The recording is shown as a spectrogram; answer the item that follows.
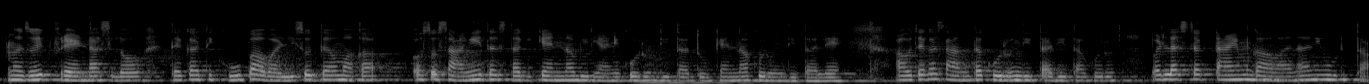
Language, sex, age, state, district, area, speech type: Goan Konkani, female, 18-30, Goa, Bardez, rural, spontaneous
